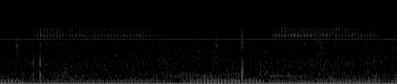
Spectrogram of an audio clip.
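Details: Cat purring, a low rumbling throb that swells and fades, with a steady high whine and faint clicks in the background.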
